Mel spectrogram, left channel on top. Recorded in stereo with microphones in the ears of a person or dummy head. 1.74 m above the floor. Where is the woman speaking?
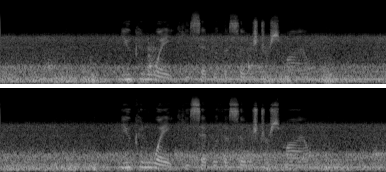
25° right (ahead or behind).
